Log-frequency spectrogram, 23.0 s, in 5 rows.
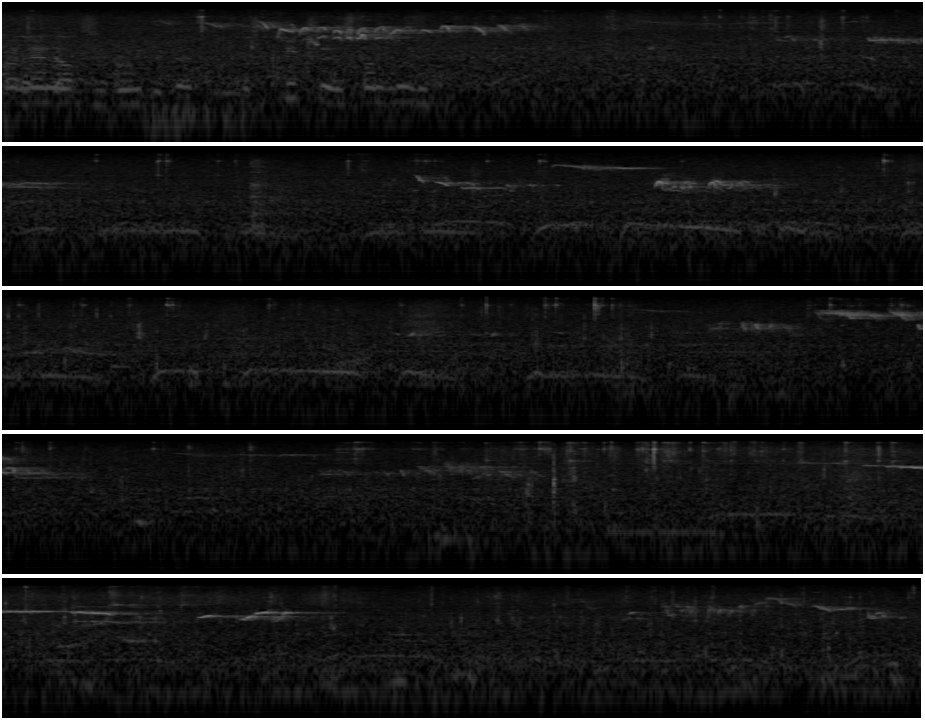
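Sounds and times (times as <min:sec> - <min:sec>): birds chirping: 0:00.0 - 0:05.6.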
